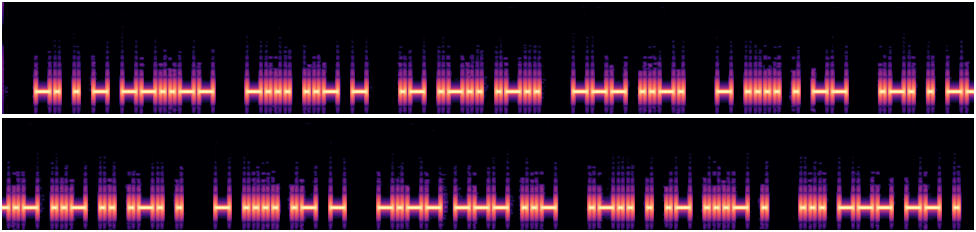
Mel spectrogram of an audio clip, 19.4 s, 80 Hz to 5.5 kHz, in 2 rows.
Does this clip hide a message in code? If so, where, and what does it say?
Yes: Morse code from 0.3 to 19.3 s, heard as a keyed tone, about 25 wpm, 600 Hz. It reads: NET, BUT ALL OF THEM REQUIRE THAT YOU LEAVE SOME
